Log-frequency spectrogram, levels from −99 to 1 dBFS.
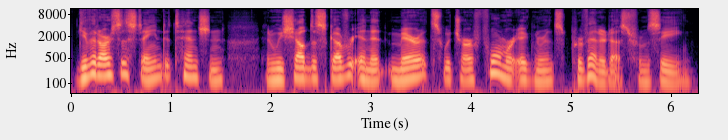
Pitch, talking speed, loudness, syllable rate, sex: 135 Hz, 190 wpm, -20 LUFS, 5.8 syllables/s, male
